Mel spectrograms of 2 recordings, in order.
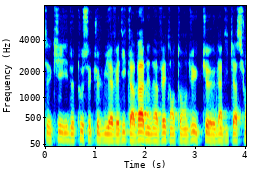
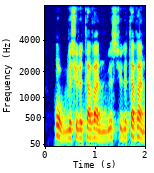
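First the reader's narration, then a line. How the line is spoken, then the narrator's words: Exclaimed. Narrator (French): s'écria Marguerite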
